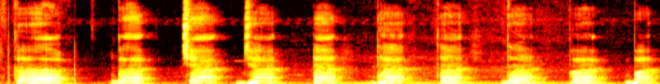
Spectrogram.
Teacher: ಅಲ್ಪ ಮಾತ್ರೆಯಲ್ಲಿ ಉಸಿರನ್ನು ತೆಗೆದುಕೊಳ್ಳುವುದರ ಮೂಲಕ ಉಚ್ಚಾರ ಮಾಡತಕಂತವುಗಳು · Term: ಅಲ್ಪಪ್ರಾಣ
